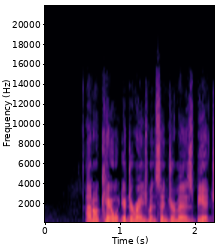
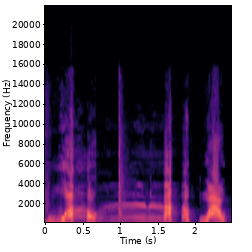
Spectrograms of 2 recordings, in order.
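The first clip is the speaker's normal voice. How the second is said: high squeal of amazement then a laugh; surprised laugh; 14 semitones higher than usual. Real, not acted. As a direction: caught off guard, laugh it out. Amazed by viewer's family question.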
